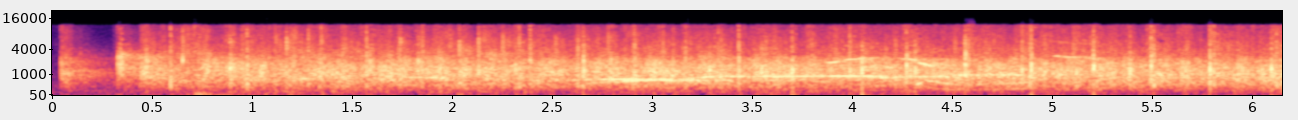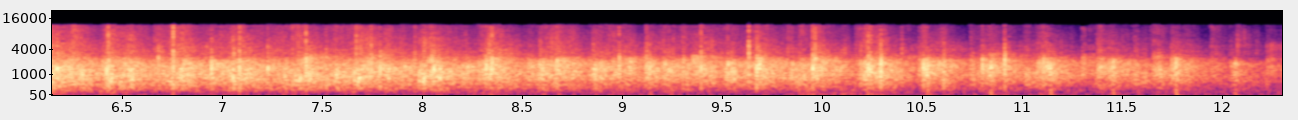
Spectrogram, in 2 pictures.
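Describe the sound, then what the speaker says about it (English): Steady, dense clapping from an audience at a city council meeting, continuous and fairly loud for about twelve seconds with little talk over it. "Please refrain from clapping because it's taking away the time for the next person"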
